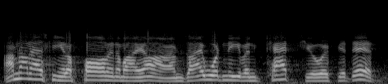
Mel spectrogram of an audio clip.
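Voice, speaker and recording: A man's voice: high voice, a little fast, slight background noise, natural voice. An American man playing a cocky, bossy, sardonic newsman with glib, insistent delivery in a 1950s radio drama. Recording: muffled old 1950s radio broadcast.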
